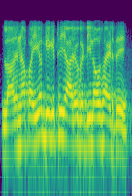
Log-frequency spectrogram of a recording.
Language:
Punjabi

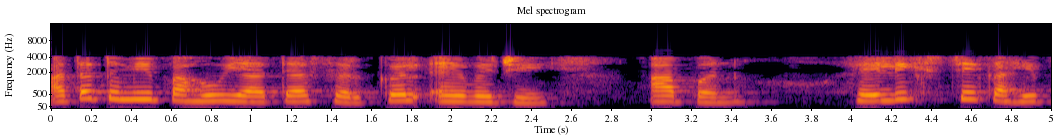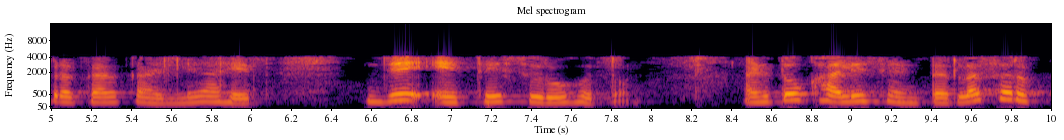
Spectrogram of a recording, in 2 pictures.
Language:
Marathi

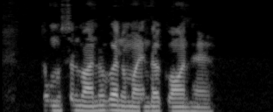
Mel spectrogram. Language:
Urdu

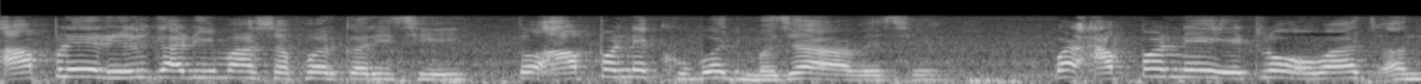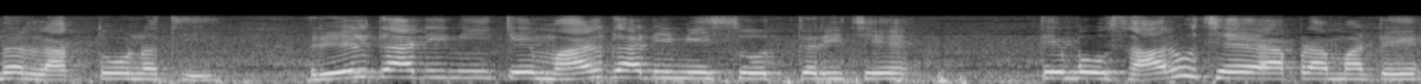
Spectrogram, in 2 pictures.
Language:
Gujarati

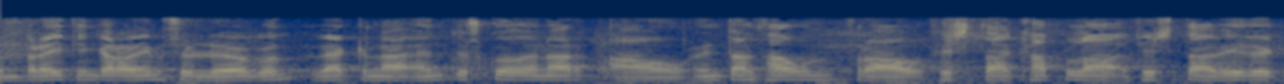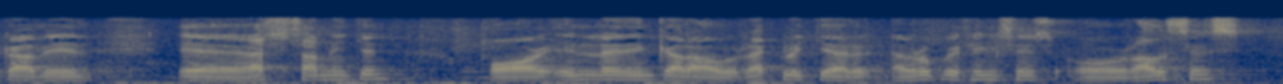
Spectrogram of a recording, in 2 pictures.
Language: Icelandic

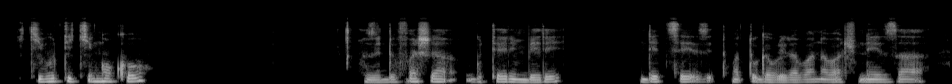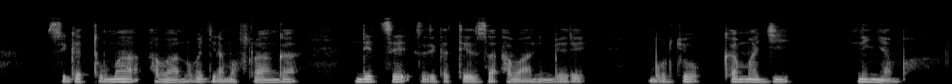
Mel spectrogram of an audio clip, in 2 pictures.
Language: Kinyarwanda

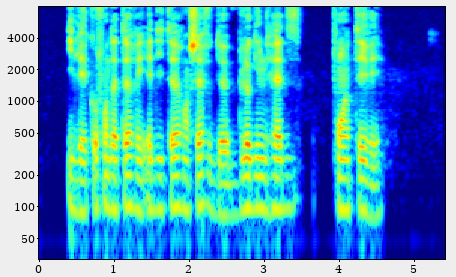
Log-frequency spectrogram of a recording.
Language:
French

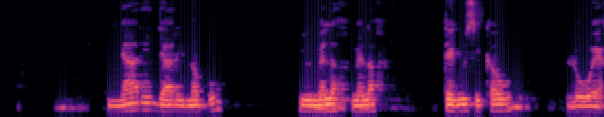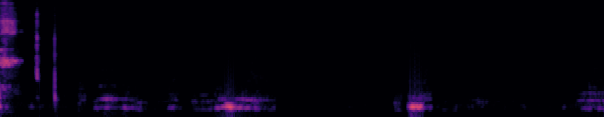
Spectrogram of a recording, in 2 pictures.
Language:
Wolof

